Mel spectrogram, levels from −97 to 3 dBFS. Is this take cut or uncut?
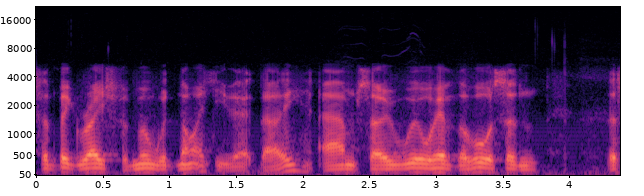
uncut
